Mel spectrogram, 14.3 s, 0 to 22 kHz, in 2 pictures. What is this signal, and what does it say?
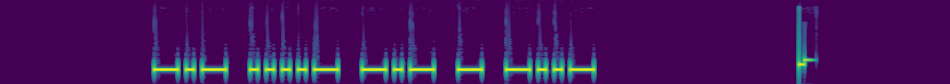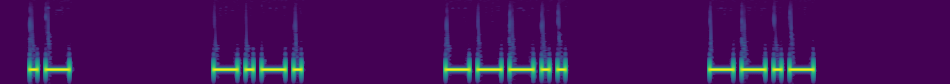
Morse code, heard as a keyed tone, about 20 wpm, spaced as for 11 wpm, 700 Hz. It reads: K4KTX AC8Q
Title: USA Call Signs - 6x Character Spacing - 20wpm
